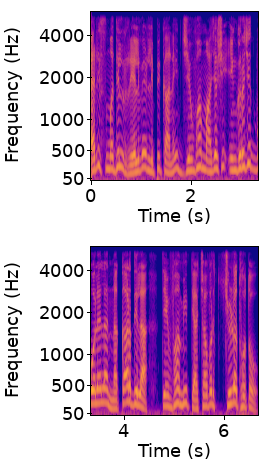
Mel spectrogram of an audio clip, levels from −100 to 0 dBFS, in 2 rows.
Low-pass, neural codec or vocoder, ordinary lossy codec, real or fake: 5.4 kHz; none; none; real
